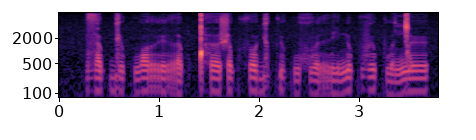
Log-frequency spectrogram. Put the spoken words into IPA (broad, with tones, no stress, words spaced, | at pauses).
za˦kʷɡʲəː˦˨kʷwɔ˦ rʏ˧ra˨kʷǃʰəː˧ʃa˦kʷ θo˦ɡʲœ˦kʷɾʲɔ˨kʷ ʏ˨xʷœ˨ri˨ nø˦kʷvʏː˦kʷlə˨ŋ͡ǀø˦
